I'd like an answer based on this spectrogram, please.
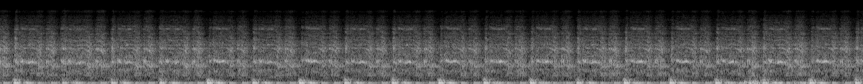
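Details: BMW K100 café racer first start after rewiring, tank newly fitted and fuelled: starter chugs steadily at about two compressions a second with occasional firing puffs, never catching, a cranking no-start; owner suspects the battery died and will recharge.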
